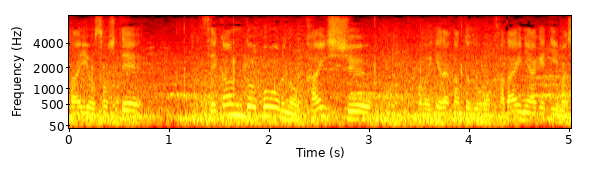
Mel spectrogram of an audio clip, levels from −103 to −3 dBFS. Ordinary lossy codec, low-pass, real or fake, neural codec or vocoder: none; none; real; none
